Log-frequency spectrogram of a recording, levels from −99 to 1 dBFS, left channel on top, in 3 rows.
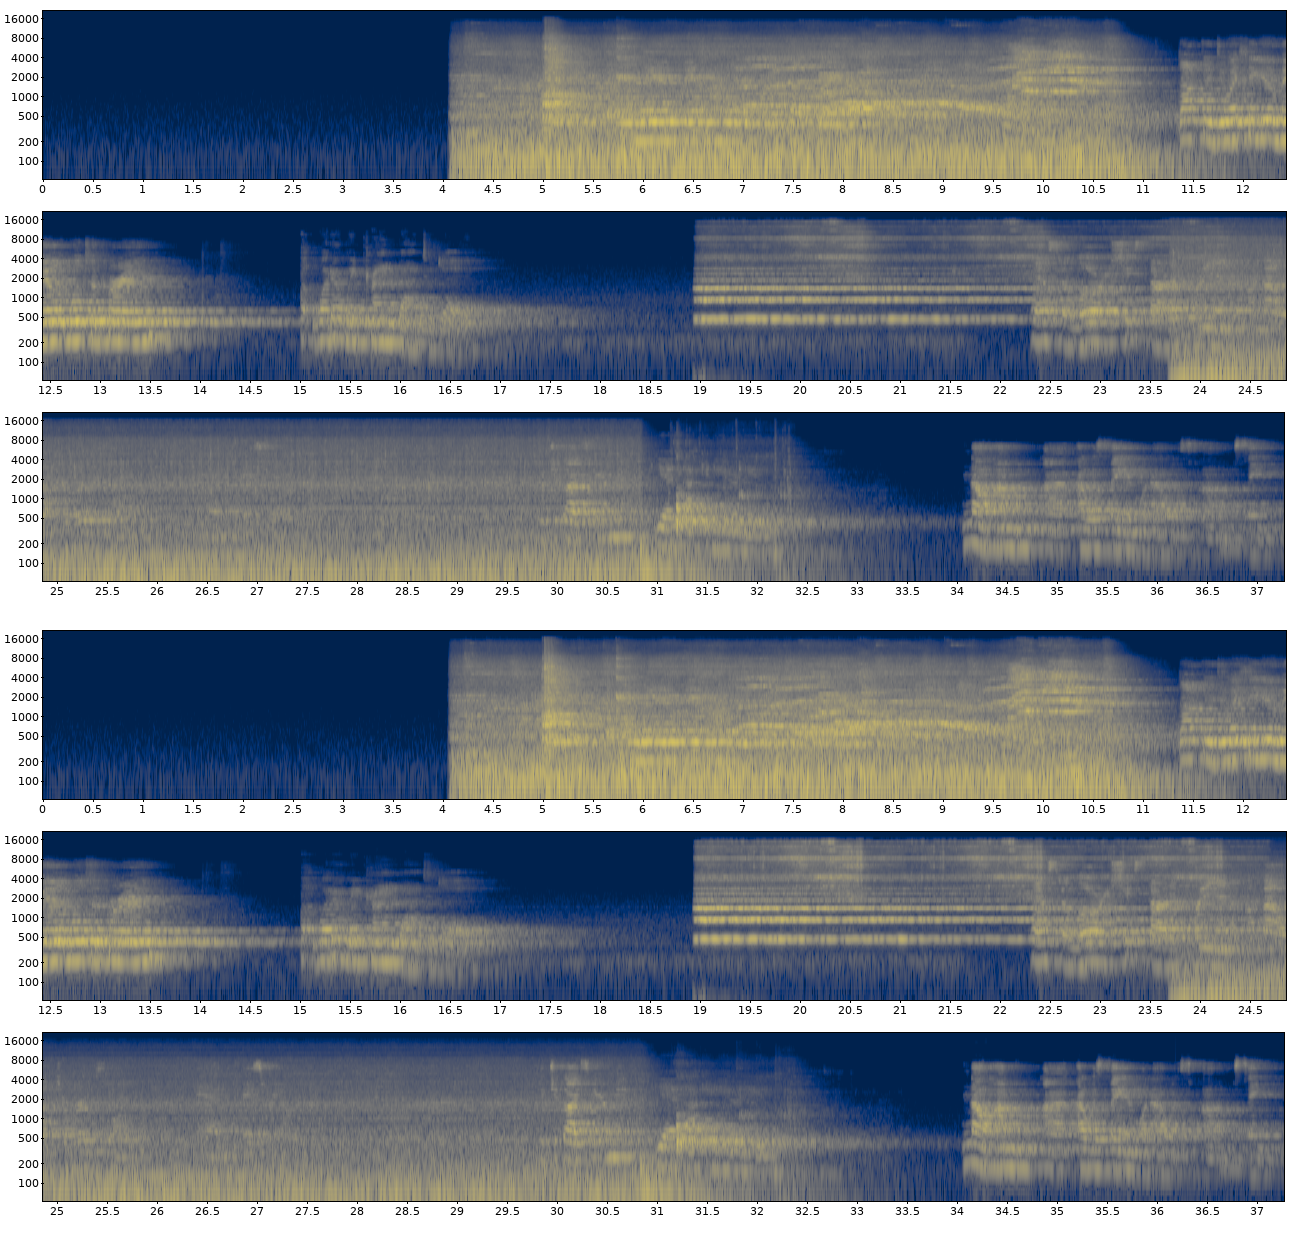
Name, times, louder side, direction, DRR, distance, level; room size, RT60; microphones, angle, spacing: sound 1, 4.1-10.7, right 1 dB, 45° right, 2.4 m, -25 dB
voice 1, 5.7-8.2 9.6-10.0 11.4-13.6, left 1 dB, 30° left, -1 dB, 0.7 m, -26 dB
voice 2, 15.0-16.7 30.9-32.1, right 1 dB, 50° left, 1 dB, 1.3 m, -35 dB
sound 2, 18.9-24.7, right 5 dB, 70° right, 0.8 m, -29 dB
voice 3, 22.3-25.7 26.4-27.3 29.8-30.7 34.1-37.1, right 1 dB, 25° right, 2 dB, 1.0 m, -34 dB
sound 3, 23.7-32.4, left 2 dB, 85° left, 0.9 m, -35 dB
15.5 x 7.5 x 2.9 m, 2.3 s
head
